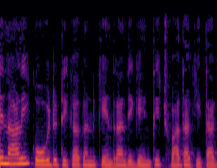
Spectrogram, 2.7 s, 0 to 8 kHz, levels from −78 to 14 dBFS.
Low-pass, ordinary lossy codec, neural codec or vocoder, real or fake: 7.2 kHz; none; none; real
